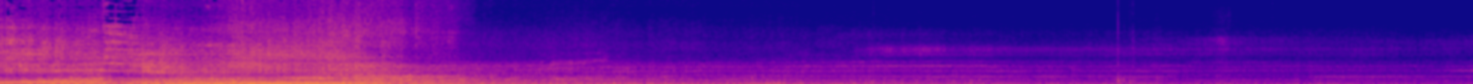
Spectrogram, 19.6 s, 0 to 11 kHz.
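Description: Freight cars of train M692 rolling past close by, steel wheels rumbling and clattering on the rails. About five seconds in the sound begins to fade steadily as the last cars pull away down the line.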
